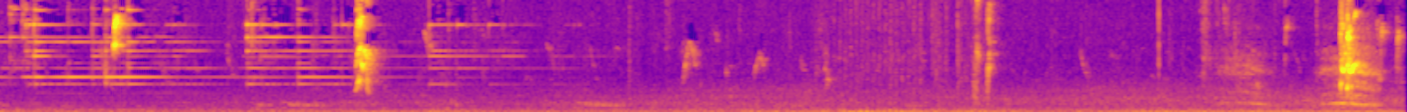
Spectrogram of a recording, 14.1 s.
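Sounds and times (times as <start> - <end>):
birds chirping faintly: 0.0 - 10.2.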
